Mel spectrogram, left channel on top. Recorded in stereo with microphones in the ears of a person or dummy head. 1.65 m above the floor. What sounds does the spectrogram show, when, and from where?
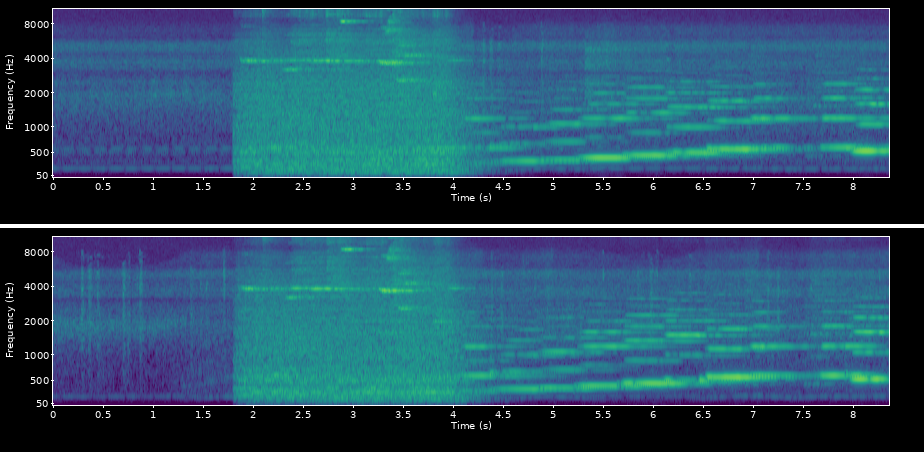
1.8 s a squeak: 50° left (ahead or behind), 1.0 m
4.1 s a flute: 70° right (ahead or behind), 0.5 m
